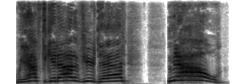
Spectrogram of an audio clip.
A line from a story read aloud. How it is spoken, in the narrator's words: yelled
